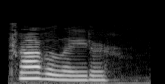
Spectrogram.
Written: travellator

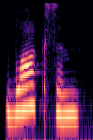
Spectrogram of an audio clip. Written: bloxham

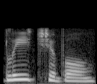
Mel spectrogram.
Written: bleachable

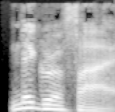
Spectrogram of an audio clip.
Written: nigrify

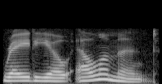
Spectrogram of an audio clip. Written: radioelement

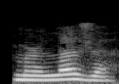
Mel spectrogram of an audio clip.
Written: merluza

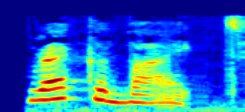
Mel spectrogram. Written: rechabite

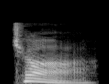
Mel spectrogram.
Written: chawer

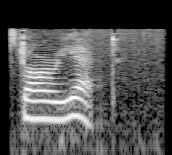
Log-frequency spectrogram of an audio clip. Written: storiette

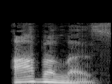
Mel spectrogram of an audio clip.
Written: obolus

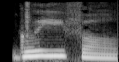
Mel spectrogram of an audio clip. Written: gleefulness

